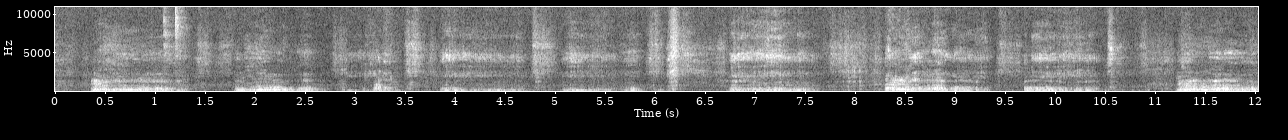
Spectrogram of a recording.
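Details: Large Golden Saint dog, a Saint Bernard, rolling on a living-room carpet and scratching its itches, happy-growling with enjoyment: deep rumbling growls in bursts about one second long, roughly every one to two seconds, with soft carpet rustling between.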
